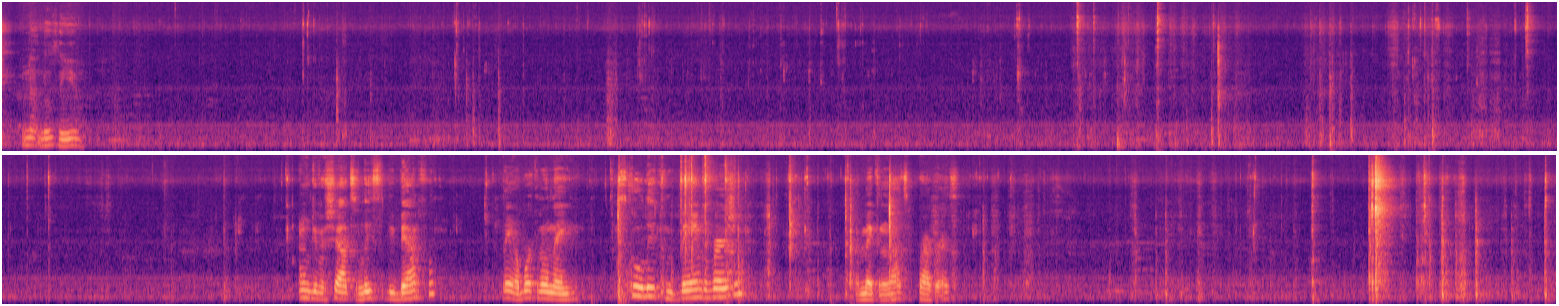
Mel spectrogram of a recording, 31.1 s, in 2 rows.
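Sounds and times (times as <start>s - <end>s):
chewing lobster meat: 6.0s - 12.4s, 25.1s - 28.9s.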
